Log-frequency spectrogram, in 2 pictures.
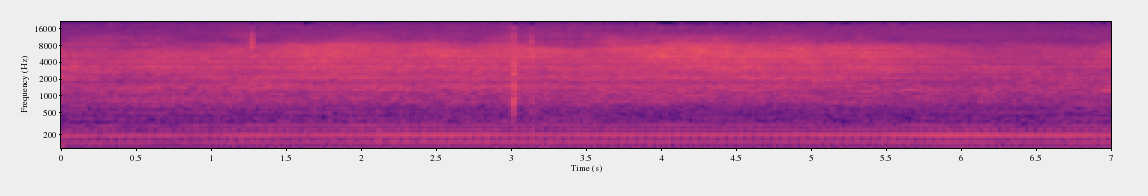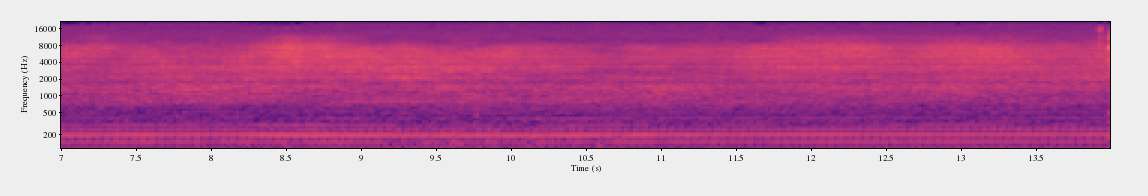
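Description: Small propeller aircraft engines at Albi airport drone steadily and loudly throughout, a deep continuous hum with little variation and no voices.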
